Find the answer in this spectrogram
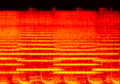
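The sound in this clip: A fire engine's siren wails as the truck drives out on a practice call, heard from inside the crew cab. The loud two-tone siren alternates steadily in pitch over a low, pulsing engine rumble.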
